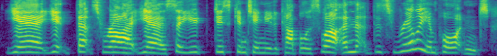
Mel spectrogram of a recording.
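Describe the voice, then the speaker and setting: A woman in her forties with a husky voice, hosting a relaxed live stream from home. Her voice sits high and has a bright, forward edge. She chats encouragingly and casually, scattering ums and you-knows through her advice. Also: normal speed. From Australia. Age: 40s. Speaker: small business owner hosting a live chat.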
